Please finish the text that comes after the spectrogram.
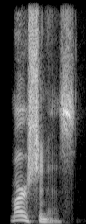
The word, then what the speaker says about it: Martianus: And I'll have Google tell you what it is. See, Google's always good for this. If I go like this, and then I have them play it. Martianus. Okay. Yeah, that's how you pronounce it.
